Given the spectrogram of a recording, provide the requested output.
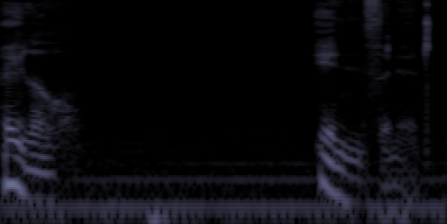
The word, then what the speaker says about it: Halo Infinite: But yeah, let's do Halo Infinity. That's how you pronounce it? Halo Infinite.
